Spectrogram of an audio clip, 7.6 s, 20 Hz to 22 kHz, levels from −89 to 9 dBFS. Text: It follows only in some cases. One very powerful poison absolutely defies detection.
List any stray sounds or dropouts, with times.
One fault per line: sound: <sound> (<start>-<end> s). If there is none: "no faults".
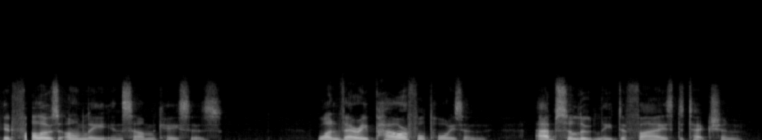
sound: dropout (0.3-0.3 s)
